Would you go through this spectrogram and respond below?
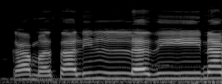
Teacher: और सा का मखरज के ज़बान की नोक दोनों दांतों के दरमियान में लाने से सा निकलता है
